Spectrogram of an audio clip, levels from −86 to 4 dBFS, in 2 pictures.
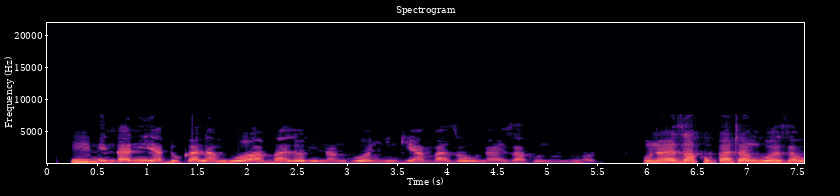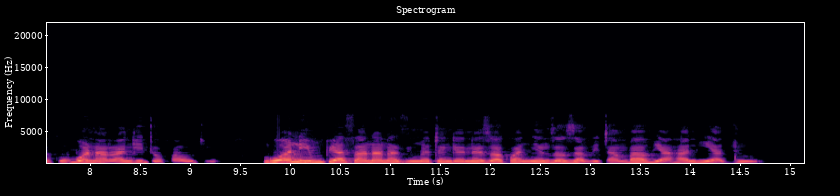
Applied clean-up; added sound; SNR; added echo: none; none; none; none.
